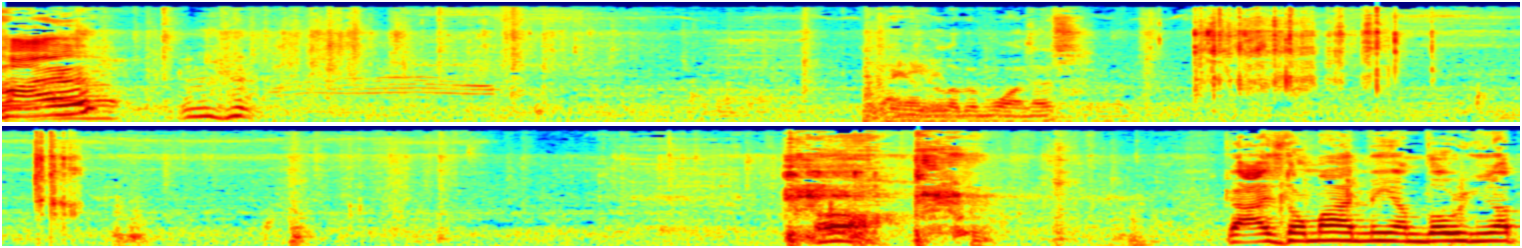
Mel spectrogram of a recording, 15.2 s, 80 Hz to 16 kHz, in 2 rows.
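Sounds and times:
speech: 4.9s - 5.8s, 11.7s - 12.1s, 13.7s - 15.1s
person coughing: 11.5s - 12.6s
person clearing throat: 11.5s - 12.7s.

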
